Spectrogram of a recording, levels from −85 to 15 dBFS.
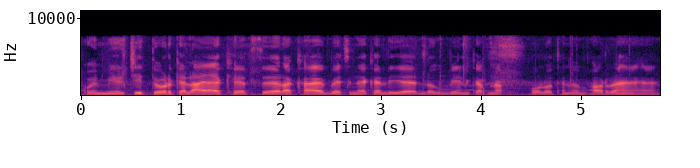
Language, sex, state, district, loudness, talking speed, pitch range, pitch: Hindi, male, Bihar, Saran, -22 LUFS, 230 wpm, 115-130 Hz, 120 Hz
